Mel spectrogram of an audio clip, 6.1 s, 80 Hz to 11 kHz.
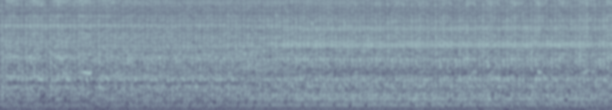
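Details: Peugeot 508 2.0 BlueHDi 180 hp diesel at idle with a regular tapping knock about twice a second, steady throughout; odd noise, source unidentified.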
